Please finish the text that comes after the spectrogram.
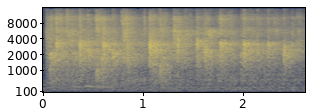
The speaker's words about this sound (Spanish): Les doy un aplauso por favor para ella.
